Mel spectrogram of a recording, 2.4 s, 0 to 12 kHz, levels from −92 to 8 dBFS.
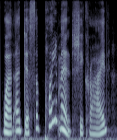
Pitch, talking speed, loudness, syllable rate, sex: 220 Hz, 130 wpm, -20 LUFS, 3.8 syllables/s, female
